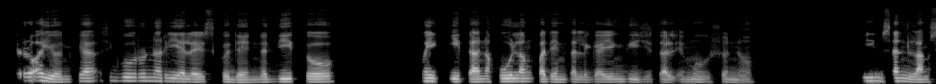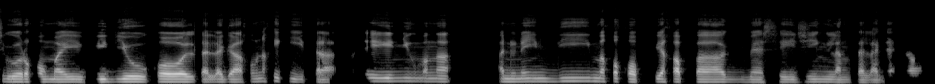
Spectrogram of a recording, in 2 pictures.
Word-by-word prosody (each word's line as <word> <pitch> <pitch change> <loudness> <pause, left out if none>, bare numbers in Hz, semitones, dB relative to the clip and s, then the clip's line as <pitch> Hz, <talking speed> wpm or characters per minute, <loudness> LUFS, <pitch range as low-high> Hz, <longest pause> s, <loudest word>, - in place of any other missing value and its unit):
Pero 170 +1 +1
ayun, 125 -7 +4
kaya 150 0 +2
siguro 170 -1 -1
narealize 140 -7 +1
ko 130 - -1
din 110 0 0
na 120 - 0
dito, 130 -1 +3 1.1
makikita 140 -3 +3
na 125 - -1
kulang 140 0 +4
pa 125 - +5
din 125 -1 -1
talaga 115 0 -5
'yung 120 0 -2
digital 115 -1 -3
emotion 115 0 -7
'no. 105 - -9 1.2
Minsan 150 -3 +1
lang 120 0 +3
siguro 125 0 +1
kung 125 -1 -3
may 120 0 +2 0.2
video 125 +1 +4
call 125 -1 +8
talaga 120 0 +1
akong 135 +2 -8
nakikita, 135 -6 -5 0.2
kasi 150 -1 -1
'yun 150 - -8
'yung 150 -1 -6
mga 135 -1 -1 0.6
ano 135 +1 0
na 135 +1 -1
hindi 145 +2 -4
makokopya 135 -2 -1
kapag 115 -1 +1
messaging 115 +1 -7
lang 110 -1 -4
talaga 105 0 -6 0.2
'no. 105 0 -8
125 Hz, 135 wpm, -25 LUFS, 120-140 Hz, 1.2 s, call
